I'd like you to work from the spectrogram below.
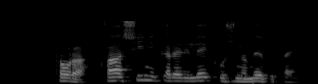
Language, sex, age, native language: Icelandic, male, 50-59, Icelandic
